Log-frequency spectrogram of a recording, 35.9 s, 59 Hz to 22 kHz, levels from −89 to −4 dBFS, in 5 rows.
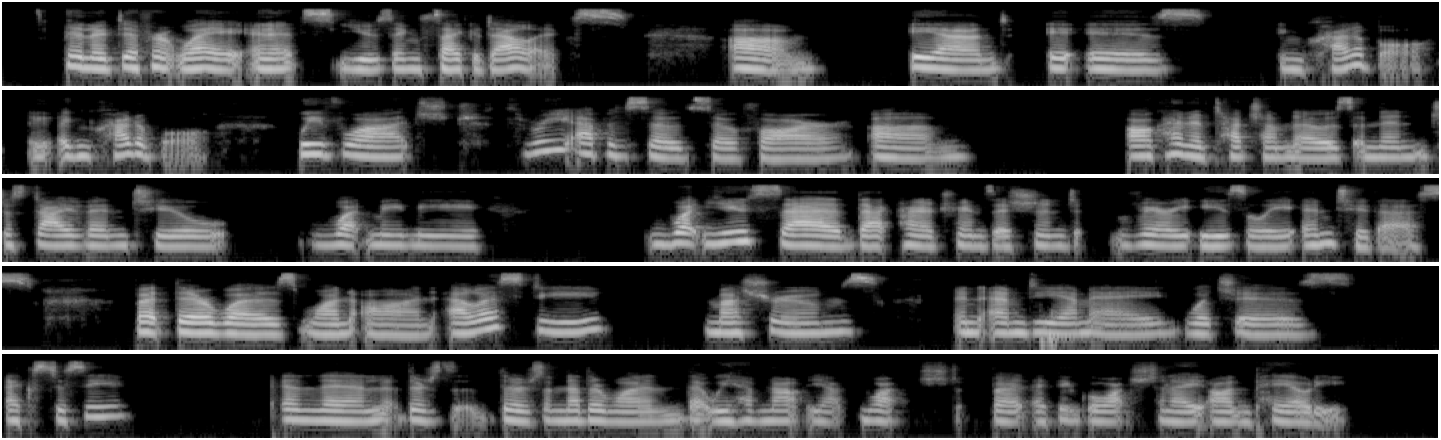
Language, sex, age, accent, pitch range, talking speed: English, female, 20-39, American, 195-230 Hz, 130 wpm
